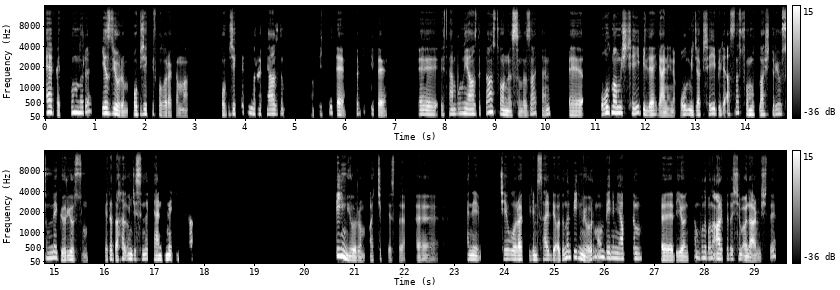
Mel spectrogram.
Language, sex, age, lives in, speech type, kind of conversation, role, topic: Turkish, male, 25-29, Poland, conversation, podcast, guest, Stresle başa çıkmak için hangi yöntemleri kullanıyorsun?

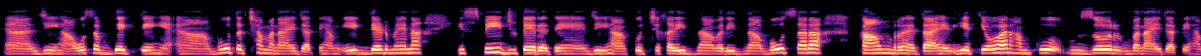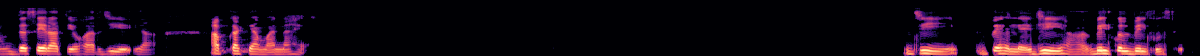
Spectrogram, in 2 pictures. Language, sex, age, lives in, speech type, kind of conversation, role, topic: Hindi, female, 40-44, India, conversation, unstructured, none, आपके शहर में त्योहार कैसे मनाए जाते हैं?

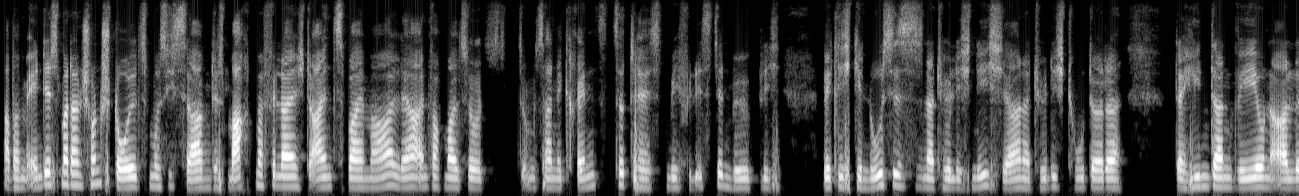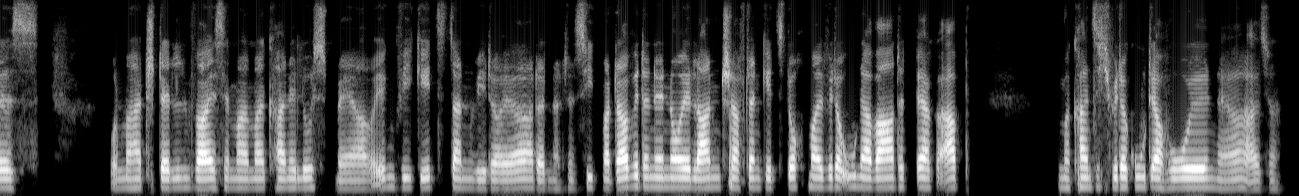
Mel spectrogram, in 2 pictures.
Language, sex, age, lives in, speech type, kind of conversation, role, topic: German, male, 25-29, Germany, conversation, unstructured, none, Wie gehst du mit Menschen um, die Sport für Zeitverschwendung halten?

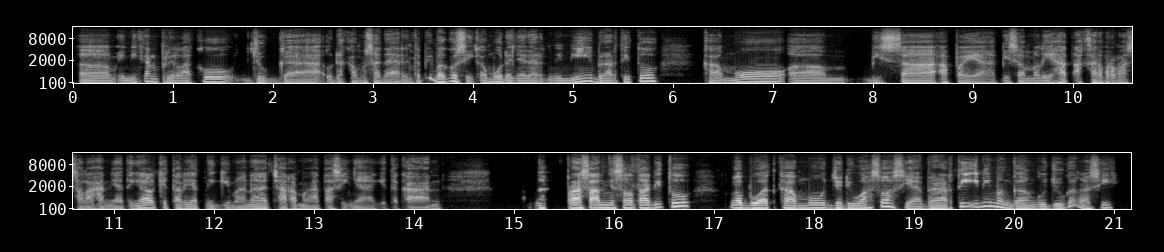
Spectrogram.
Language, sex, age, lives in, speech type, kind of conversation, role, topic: Indonesian, male, 35-39, Indonesia, conversation, advice, advisor, Bagaimana cara mengatasi godaan belanja berlebihan saat merasa sedih?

